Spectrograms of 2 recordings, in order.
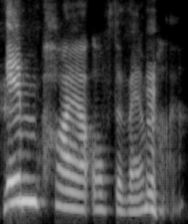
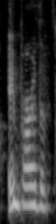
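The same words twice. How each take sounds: First: "Empire" slowly, with a clear "em" at the start; "Empire of the Vampire" said slowly and deliberately, "Em" open and clear; careful correction. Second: "Empire" said in a New Zealand accent, close to "Umpire"; "Empire" with the first vowel flattened toward "um", Kiwi style. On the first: Shown as a demonstration. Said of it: "Empire, sorry". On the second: Real, not acted. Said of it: "Kiwi accent".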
